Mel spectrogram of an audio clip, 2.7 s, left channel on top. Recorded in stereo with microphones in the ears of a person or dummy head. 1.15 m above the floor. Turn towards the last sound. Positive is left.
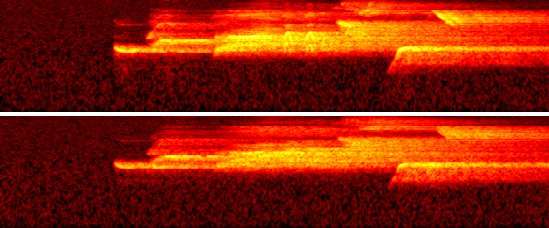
turn(degrees=65)  # may be behind; listen again after turning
